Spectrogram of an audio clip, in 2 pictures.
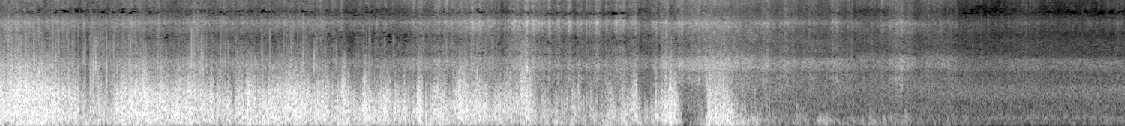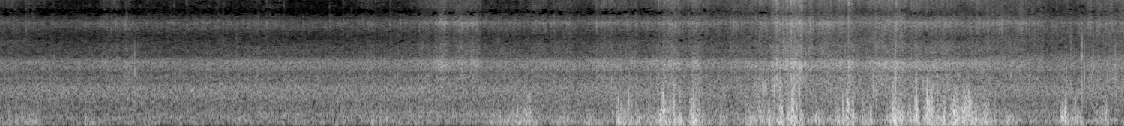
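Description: Strong wind roars and gusts outdoors.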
